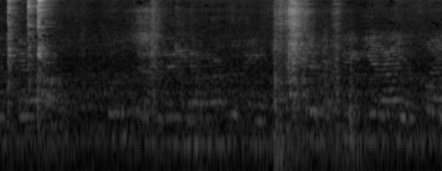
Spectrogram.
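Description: Metal cans being handled on a kitchen counter: a few sharp metallic clicks and clinks, the loudest near three seconds in.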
